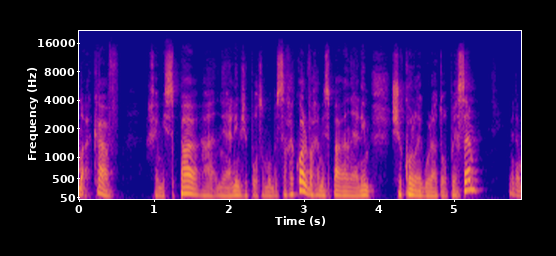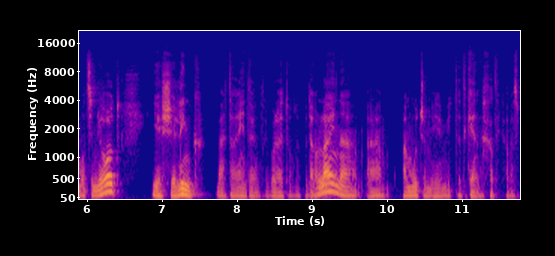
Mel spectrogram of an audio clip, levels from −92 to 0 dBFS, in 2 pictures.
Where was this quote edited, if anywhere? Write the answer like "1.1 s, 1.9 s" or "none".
none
